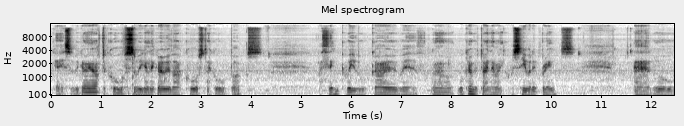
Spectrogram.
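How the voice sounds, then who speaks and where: A man with an English accent giving soft, gentle, unhurried cozy ASMR commentary on a video game as the channel host. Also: sits low, little pitch movement, noisy background. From England.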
